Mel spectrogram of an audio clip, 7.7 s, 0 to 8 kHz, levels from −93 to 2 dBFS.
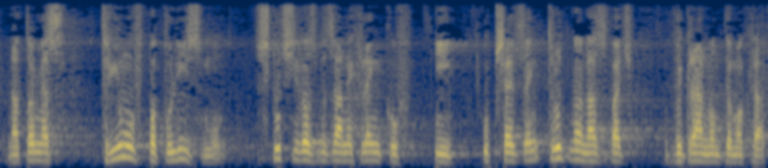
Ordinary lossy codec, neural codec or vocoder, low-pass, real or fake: none; none; 7.2 kHz; real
